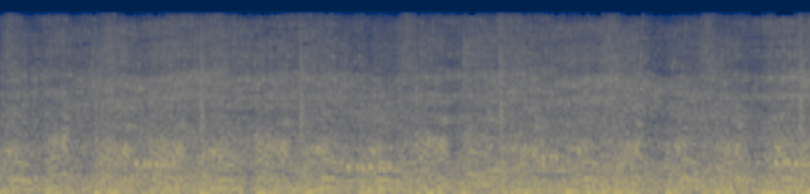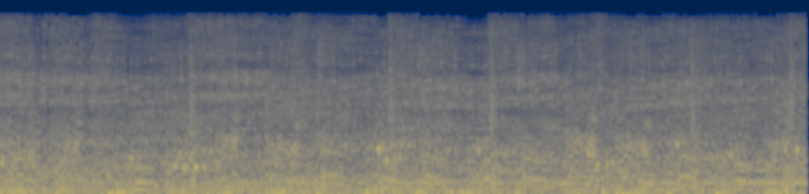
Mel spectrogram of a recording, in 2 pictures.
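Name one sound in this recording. Heavy blows thud repeatedly against a crowd of zombies.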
